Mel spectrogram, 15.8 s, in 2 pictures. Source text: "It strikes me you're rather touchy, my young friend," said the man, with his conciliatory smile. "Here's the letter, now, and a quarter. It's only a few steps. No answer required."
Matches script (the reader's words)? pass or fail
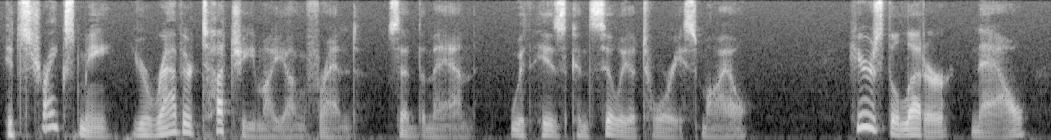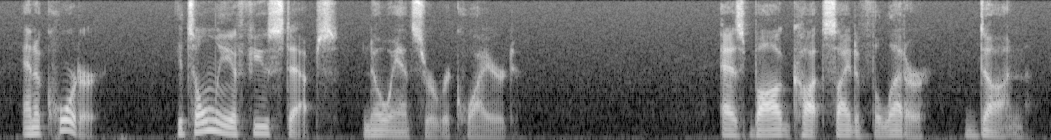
fail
